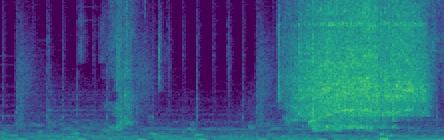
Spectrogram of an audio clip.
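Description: FRC competition robot's three-roller over-the-bumper intake running as a foam ring note is fed in: a loud, hissing burst starts abruptly about three seconds in and lasts about a second, over background music.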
